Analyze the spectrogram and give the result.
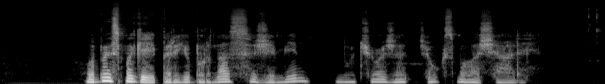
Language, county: Lithuanian, Vilnius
